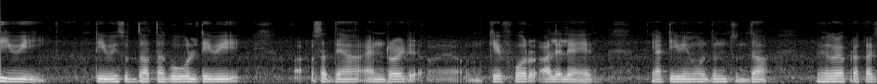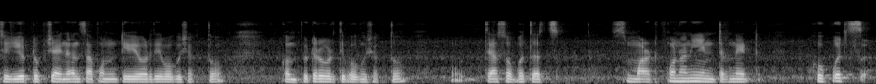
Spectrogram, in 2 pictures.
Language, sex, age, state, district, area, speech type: Marathi, male, 30-45, Maharashtra, Sangli, urban, spontaneous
